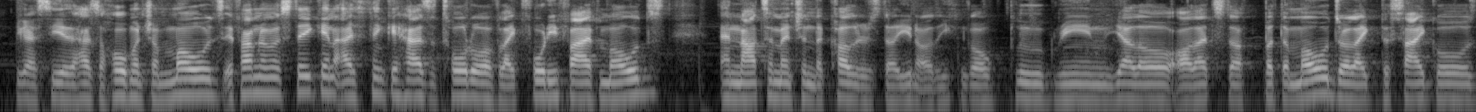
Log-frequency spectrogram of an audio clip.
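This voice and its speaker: A man who runs a custom car shop, talking casually to his viewers and rambling loosely with fillers and restarts. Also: medium pitch.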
